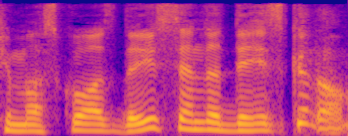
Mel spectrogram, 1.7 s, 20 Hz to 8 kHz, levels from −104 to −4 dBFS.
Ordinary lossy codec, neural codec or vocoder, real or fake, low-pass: MP3, 48 kbps; codec, 16 kHz in and 24 kHz out, 0.4 kbps, LongCat-Audio-Codec, two codebook decoder; fake; 7.2 kHz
